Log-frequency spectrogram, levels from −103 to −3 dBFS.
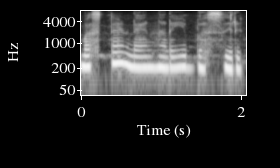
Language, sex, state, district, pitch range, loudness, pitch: Tamil, female, Tamil Nadu, Nilgiris, 210-225 Hz, -14 LUFS, 215 Hz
